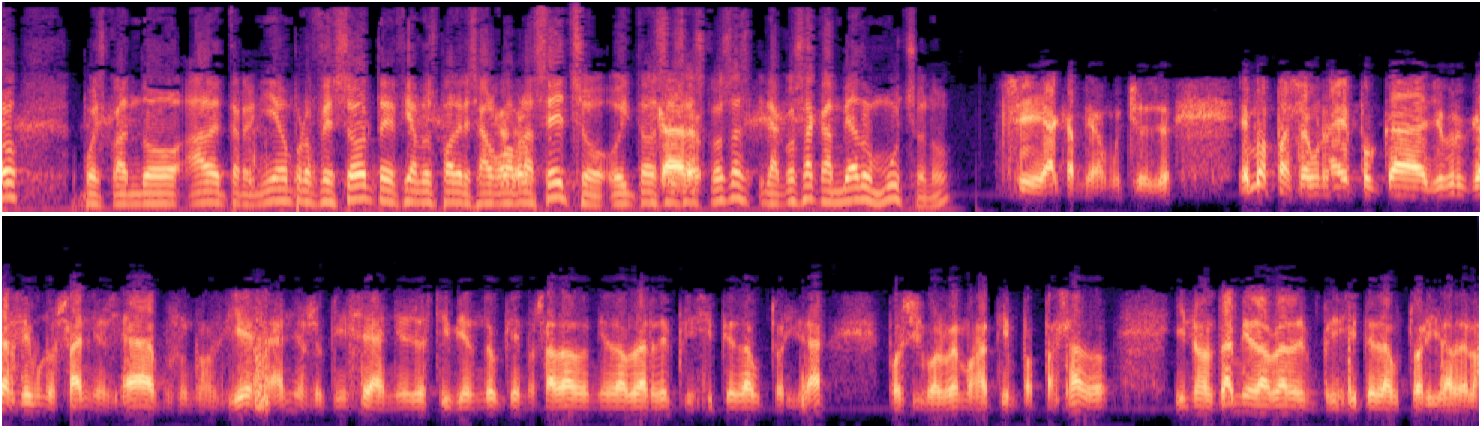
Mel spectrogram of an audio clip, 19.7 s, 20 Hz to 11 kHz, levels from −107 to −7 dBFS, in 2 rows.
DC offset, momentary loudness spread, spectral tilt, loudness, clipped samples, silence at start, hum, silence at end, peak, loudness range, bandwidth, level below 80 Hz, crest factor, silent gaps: under 0.1%; 11 LU; -5.5 dB/octave; -20 LUFS; under 0.1%; 0 s; none; 0 s; -2 dBFS; 3 LU; 10.5 kHz; -58 dBFS; 18 dB; none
